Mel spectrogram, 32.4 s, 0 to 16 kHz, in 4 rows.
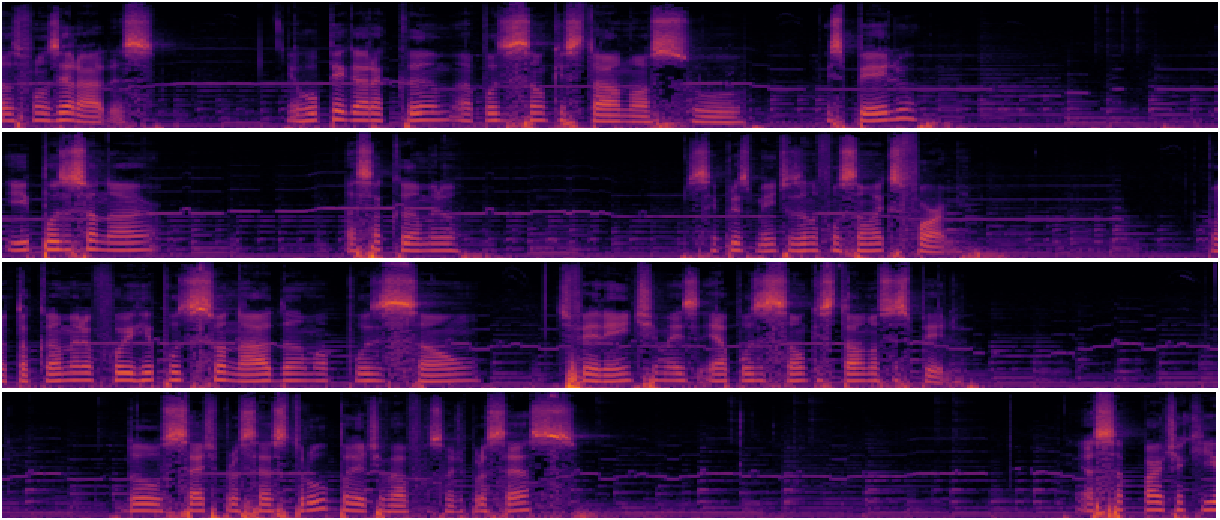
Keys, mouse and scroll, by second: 3.1 click, 7.2 middle click, 9.0-11.2 drag, 13.3 click, 24.9-26.2 middle drag, 26.7 click, 29.6 click, 31.7-32.4 middle drag.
